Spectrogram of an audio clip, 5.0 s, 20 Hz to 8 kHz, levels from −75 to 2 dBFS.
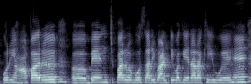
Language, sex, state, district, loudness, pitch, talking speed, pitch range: Hindi, female, Bihar, Darbhanga, -18 LUFS, 220 Hz, 155 wpm, 215-230 Hz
